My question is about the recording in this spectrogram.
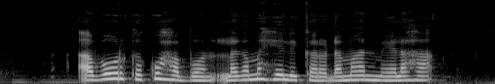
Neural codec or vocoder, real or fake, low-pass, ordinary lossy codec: none; real; 19.8 kHz; none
